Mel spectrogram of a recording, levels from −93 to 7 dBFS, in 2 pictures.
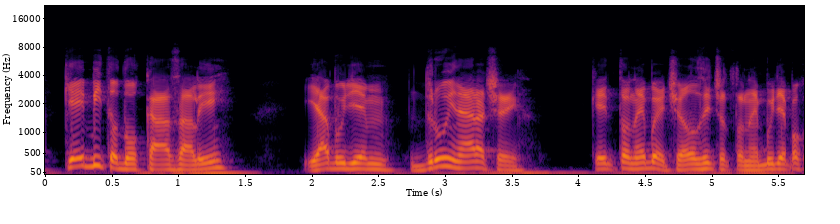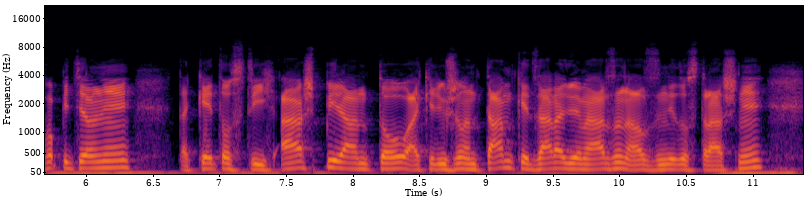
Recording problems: muffled; slightly; fading above 4 kHz

